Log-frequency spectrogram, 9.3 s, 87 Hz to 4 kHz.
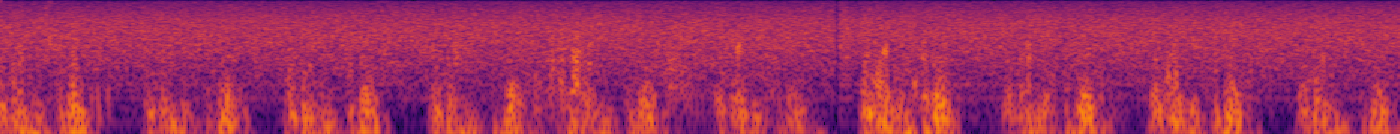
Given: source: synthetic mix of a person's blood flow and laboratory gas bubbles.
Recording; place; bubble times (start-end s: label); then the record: Doppler ultrasound of blood flow; precordium
0.29-0.38 s: bubbles
0.62-0.76 s: bubbles
4.51-4.55 s: bubbles
6.80-6.85 s: bubbles
6.93-7.09 s: bubbles
From the record:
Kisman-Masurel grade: 121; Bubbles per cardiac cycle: 1 to 2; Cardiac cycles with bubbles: 10 to 50%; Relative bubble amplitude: barely perceptible (0.100 to 0.250); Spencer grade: 2 (many but less than half of the cardiac periods contain bubble signals, singularly or in groups); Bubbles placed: only in the low amplitude regions of the cardiac cycle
